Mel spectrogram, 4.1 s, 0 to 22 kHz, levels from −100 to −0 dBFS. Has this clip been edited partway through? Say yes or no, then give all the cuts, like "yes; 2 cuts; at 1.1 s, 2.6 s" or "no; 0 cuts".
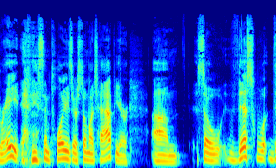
no; 0 cuts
